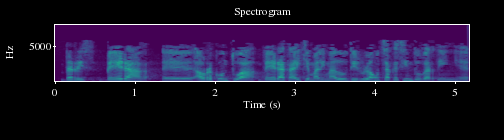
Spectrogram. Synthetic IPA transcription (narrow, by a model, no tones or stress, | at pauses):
be̞risbeːɾa | awre̞kunt̪uaβe̞ːɾakaijc̪emalimað̞ud̪iɾulaɣunt͡sake̞sind̪uβe̞ɾðin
